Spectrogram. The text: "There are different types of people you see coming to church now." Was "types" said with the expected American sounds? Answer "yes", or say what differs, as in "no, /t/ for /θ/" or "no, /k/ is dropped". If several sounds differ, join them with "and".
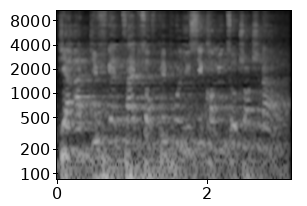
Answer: yes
